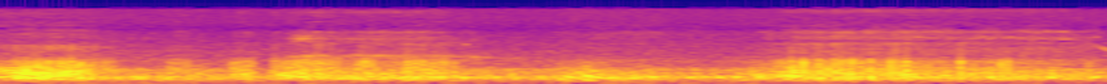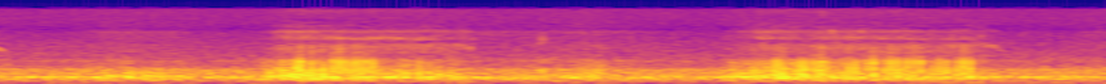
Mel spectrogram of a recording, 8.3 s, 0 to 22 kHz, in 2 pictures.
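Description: Rhythmic, rattling snores at about 30 breaths a minute, with quieter breathing between them.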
